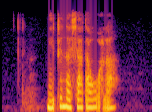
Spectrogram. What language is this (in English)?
Chinese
